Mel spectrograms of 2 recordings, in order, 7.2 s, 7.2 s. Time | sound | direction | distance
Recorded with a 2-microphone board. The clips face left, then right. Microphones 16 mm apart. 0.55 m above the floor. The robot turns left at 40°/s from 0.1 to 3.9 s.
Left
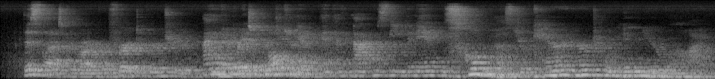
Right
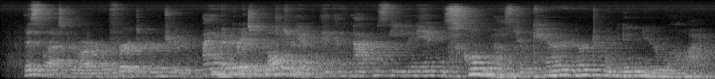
0.2 | a woman speaking | 50° left | 1.3 m
2.0 | a woman speaking | 100° right | 1.8 m
4.4 | a woman speaking | 30° right (ahead or behind) | 0.7 m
